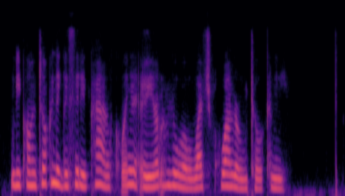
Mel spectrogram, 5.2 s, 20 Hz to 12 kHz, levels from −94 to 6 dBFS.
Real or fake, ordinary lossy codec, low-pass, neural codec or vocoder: fake; Opus, 24 kbps; 7.2 kHz; codec, 16 kHz, 0.5 kbps, FreqCodec, larger model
